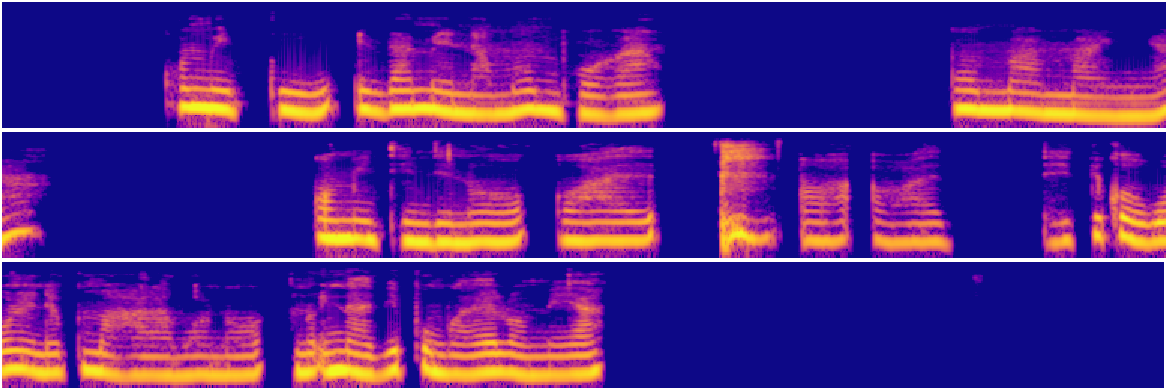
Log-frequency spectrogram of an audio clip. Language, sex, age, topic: Oshiwambo, female, 25-35, agriculture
